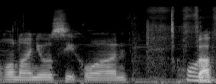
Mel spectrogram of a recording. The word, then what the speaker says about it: Juan: Well, hold on, you will see Juan. Stop saying it like that. Juan. The thing that triggers me most when people say Juan is when they say Juan. Like it's just pronounced W-A-N.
